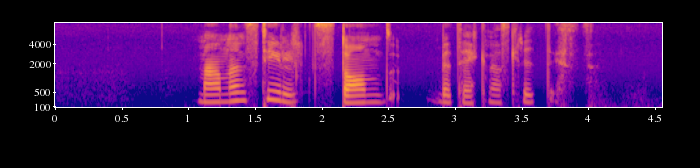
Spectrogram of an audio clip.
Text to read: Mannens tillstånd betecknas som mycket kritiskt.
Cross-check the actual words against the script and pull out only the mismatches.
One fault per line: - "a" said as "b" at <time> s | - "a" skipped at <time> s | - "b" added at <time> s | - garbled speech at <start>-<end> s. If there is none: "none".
- "som mycket" skipped at 3.4 s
